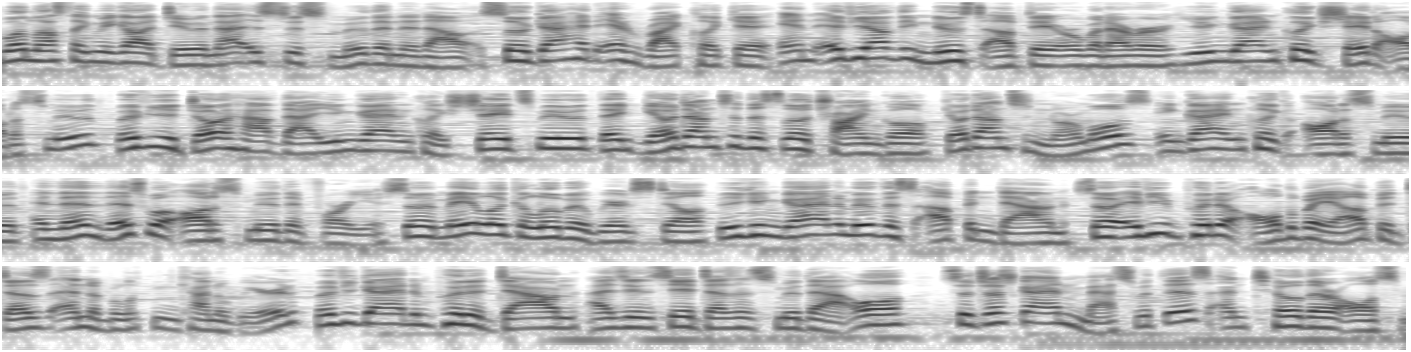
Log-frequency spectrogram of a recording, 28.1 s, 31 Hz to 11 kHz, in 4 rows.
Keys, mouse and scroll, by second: 2.2 click, 2.9-5.6 right drag, 11.0 click, 12.2-13.5 drag, 14.3-17.9 middle drag, 17.9-20.8 drag, 24.8-25.4 scroll up 3, 25.4-26.1 scroll down 3, 27.5-28.1 scroll up 3.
